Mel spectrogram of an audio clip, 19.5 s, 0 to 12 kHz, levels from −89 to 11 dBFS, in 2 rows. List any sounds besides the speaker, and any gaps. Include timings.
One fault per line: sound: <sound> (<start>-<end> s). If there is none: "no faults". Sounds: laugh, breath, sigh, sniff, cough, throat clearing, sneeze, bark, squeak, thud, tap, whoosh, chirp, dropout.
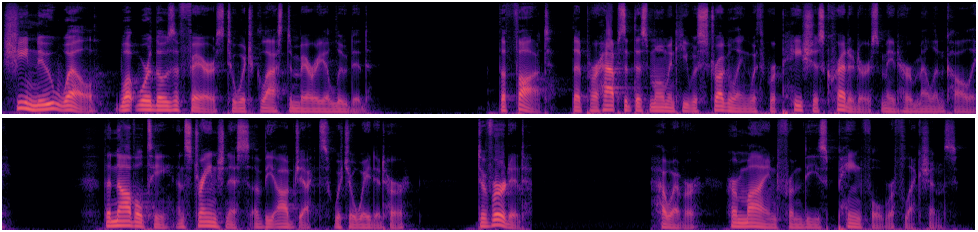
no faults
